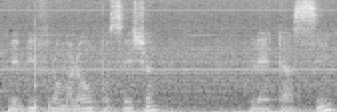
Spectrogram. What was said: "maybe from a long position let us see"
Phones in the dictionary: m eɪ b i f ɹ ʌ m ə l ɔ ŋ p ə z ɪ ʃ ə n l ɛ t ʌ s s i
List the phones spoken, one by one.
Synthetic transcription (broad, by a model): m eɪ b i f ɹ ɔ m ə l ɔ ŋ p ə s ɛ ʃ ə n l ɛ t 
